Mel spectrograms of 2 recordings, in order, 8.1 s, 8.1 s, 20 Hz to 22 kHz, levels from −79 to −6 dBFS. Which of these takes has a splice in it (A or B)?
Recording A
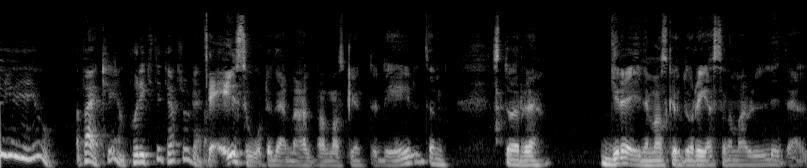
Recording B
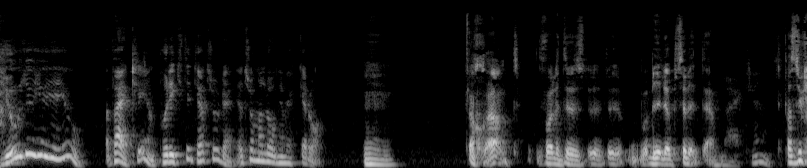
A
